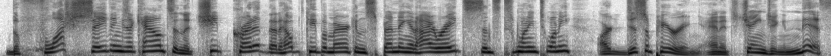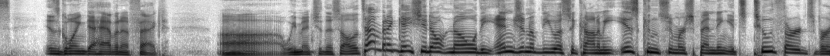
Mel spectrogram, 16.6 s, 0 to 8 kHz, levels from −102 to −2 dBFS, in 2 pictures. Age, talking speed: 50-69, 205 wpm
